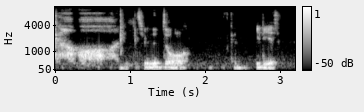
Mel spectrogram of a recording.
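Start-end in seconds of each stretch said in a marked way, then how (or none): 0.0-1.0 breathy, barely-there, very quiet whisper. Retelling how Haley calls through the door: imitating Haley whispering. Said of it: "She's whispering".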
